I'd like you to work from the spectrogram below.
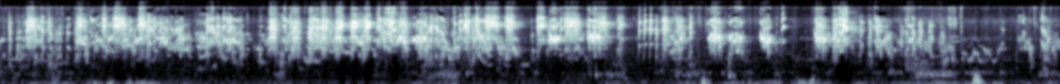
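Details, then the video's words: Budgerigars chirping in dense, buzzy warbling bursts, fast scratchy chatter broken by short pauses, with a few low thumps underneath. "Beautiful Budgies Chirping Sounds"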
